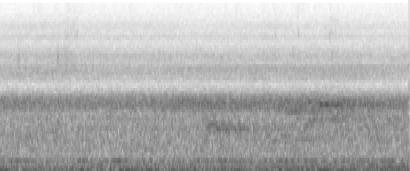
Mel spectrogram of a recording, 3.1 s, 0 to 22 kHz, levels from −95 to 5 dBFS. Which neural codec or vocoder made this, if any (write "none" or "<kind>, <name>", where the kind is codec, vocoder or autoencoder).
none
